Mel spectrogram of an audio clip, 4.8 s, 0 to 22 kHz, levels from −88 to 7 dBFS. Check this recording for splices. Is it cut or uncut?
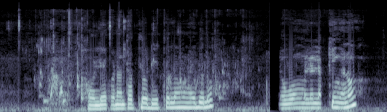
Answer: cut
